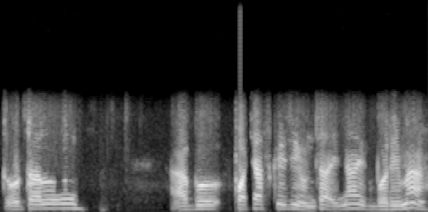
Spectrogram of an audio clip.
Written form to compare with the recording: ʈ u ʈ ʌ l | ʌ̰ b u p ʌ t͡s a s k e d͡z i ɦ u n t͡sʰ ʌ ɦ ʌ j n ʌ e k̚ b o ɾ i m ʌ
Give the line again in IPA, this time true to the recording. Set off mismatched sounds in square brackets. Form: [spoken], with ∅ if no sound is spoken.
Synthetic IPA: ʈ [o] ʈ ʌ l | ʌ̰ b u p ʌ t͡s a s k e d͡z i ɦ u n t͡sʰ ʌ ɦ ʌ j n ʌ e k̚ b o ɾ i m [a]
